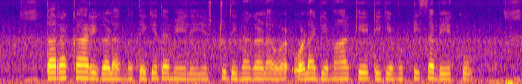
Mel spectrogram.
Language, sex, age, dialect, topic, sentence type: Kannada, female, 18-24, Coastal/Dakshin, agriculture, question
